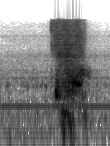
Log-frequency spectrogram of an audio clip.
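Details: Speaker's own home mechanical ventilator, audible while he talks: a brief airy whoosh of delivered air rising and fading over a steady low electrical hum; one ventilator breath cycle.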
